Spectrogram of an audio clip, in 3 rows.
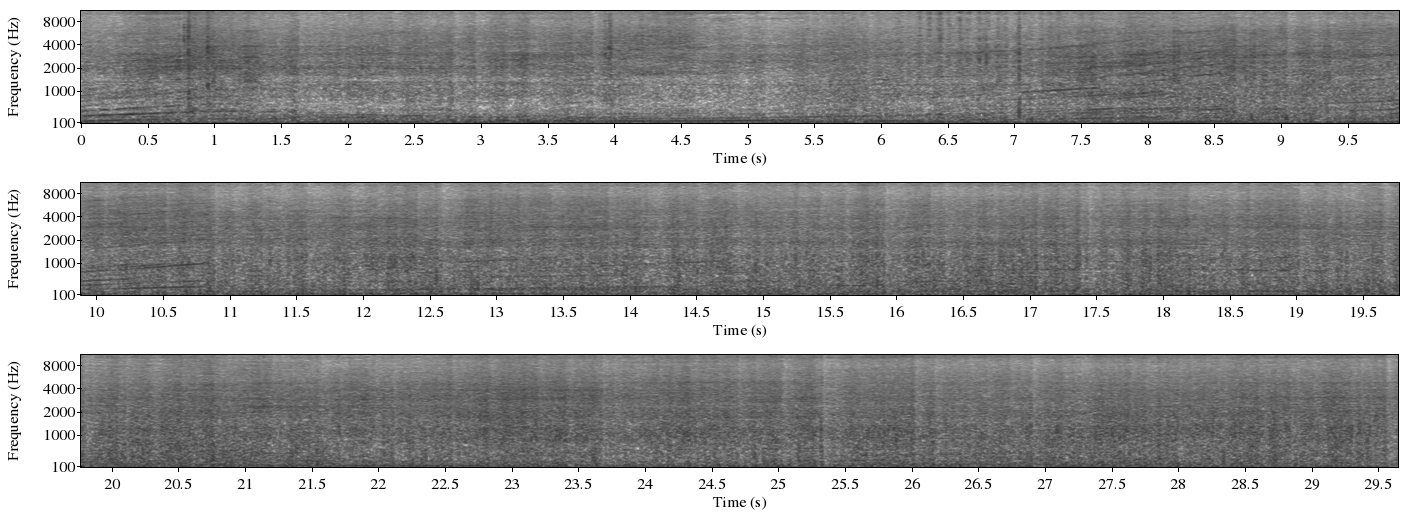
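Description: Kawasaki Z1000's inline-four engine pulling away and accelerating up through the gears in repeated rising sweeps, the pitch dropping back at each upshift. Later it holds steadier at speed, with wind rushing over the bike-mounted microphone.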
